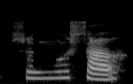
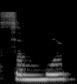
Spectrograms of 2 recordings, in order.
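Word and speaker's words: 스무 살: Semusal. Semusa, kenapa nggak semul? No, kan awalnya 20 itu semul.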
